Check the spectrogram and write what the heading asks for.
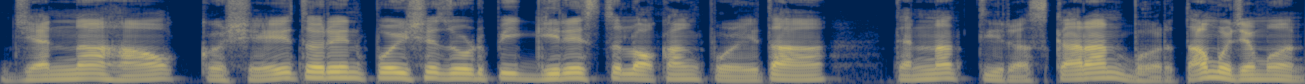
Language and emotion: Goan Konkani, disgusted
